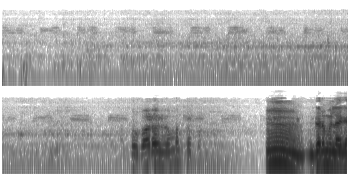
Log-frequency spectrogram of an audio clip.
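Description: A digger's engine rumbles steadily nearby.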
